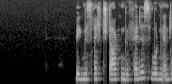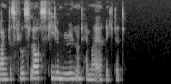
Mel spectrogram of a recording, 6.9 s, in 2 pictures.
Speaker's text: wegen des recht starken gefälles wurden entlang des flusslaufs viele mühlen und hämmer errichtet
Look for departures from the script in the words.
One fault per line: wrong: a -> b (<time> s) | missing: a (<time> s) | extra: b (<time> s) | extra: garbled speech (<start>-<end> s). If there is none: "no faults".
no faults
